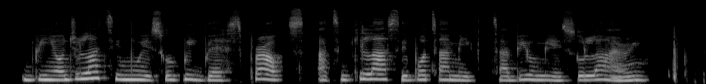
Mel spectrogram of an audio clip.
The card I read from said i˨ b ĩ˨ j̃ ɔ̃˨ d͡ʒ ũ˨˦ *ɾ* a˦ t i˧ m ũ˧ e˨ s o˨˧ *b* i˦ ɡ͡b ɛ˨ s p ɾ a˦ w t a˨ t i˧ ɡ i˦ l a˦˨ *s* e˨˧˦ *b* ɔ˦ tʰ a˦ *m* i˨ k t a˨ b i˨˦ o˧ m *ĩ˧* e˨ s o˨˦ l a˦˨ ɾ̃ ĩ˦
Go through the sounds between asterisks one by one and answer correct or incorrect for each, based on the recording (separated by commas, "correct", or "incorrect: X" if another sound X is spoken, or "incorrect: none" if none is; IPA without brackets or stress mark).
incorrect: l, incorrect: ɡ͡b, correct, correct, correct, correct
